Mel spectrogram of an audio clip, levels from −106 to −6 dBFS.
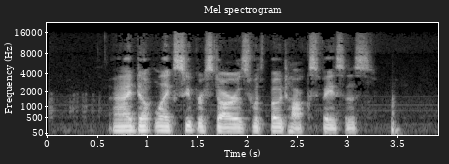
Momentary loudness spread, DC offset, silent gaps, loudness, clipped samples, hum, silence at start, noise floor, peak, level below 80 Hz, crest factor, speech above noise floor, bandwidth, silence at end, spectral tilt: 17 LU; under 0.1%; none; -23 LUFS; under 0.1%; none; 0.65 s; -62 dBFS; -6 dBFS; -56 dBFS; 18 dB; 39 dB; 16.5 kHz; 0.4 s; -5 dB/octave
